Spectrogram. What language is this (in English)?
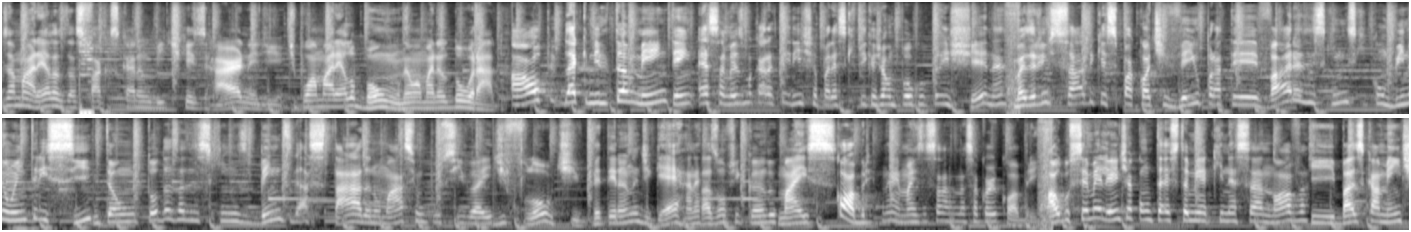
Portuguese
